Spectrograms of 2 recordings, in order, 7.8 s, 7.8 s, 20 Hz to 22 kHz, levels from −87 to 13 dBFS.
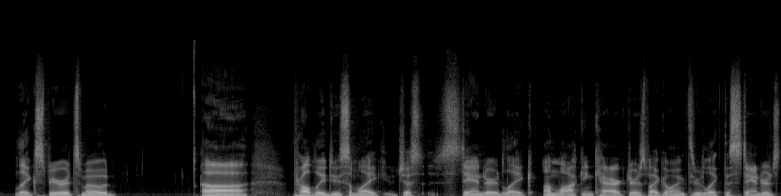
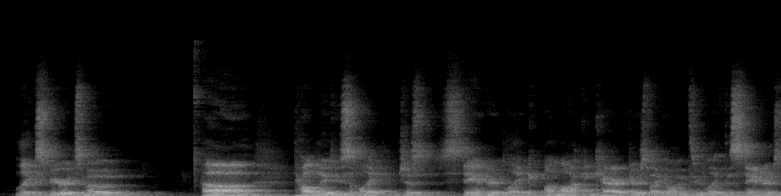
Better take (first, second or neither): first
